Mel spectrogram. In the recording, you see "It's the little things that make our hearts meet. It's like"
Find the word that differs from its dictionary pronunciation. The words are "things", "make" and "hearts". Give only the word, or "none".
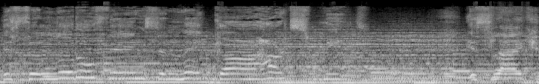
none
